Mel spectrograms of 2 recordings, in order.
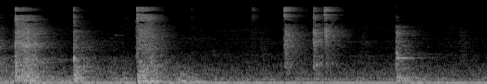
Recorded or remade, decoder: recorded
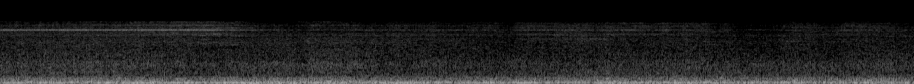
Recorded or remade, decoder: remade, vocoder, WaveNeXt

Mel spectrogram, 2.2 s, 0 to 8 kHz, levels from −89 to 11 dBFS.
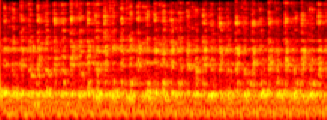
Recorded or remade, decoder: recorded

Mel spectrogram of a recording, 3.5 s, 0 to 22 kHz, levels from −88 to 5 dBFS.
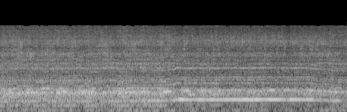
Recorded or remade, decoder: recorded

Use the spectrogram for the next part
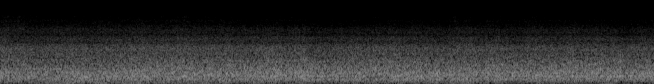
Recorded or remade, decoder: recorded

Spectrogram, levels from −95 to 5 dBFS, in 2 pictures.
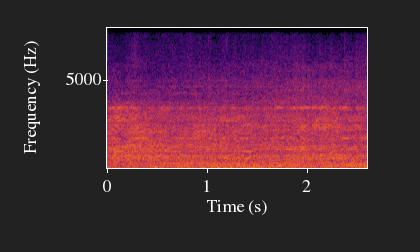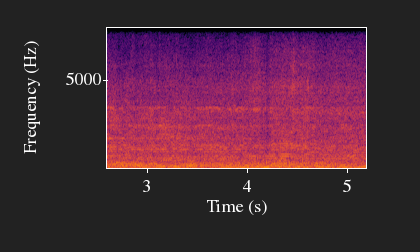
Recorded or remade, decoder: remade, autoencoder, DAC-VAE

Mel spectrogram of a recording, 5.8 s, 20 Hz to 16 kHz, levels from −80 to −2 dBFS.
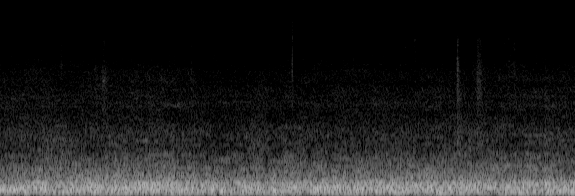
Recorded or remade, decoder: remade, codec, SNAC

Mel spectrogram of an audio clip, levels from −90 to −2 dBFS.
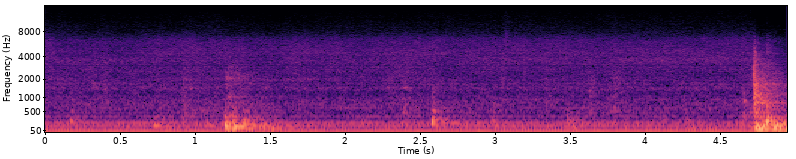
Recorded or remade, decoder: remade, autoencoder, DAC-VAE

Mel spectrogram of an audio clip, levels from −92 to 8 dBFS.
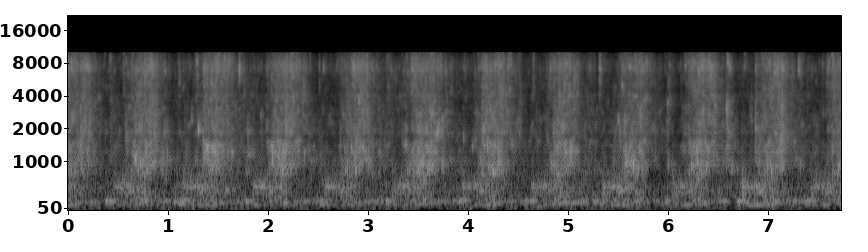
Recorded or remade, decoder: remade, vocoder, Vocos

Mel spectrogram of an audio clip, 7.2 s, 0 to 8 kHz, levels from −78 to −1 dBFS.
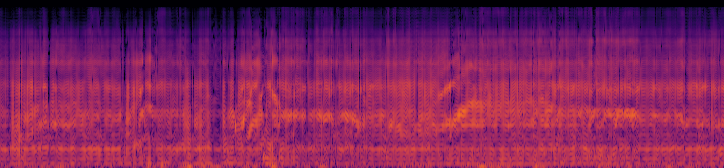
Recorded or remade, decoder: remade, vocoder, BigVGAN v2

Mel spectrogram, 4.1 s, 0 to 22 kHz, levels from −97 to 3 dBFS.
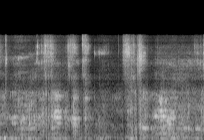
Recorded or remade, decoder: remade, codec, SNAC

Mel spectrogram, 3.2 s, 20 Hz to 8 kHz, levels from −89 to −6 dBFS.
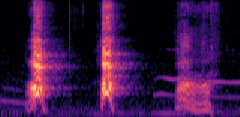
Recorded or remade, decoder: recorded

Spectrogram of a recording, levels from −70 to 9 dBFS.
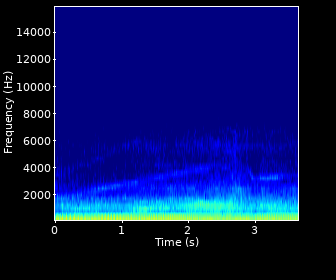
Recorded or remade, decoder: remade, vocoder, BigVGAN v2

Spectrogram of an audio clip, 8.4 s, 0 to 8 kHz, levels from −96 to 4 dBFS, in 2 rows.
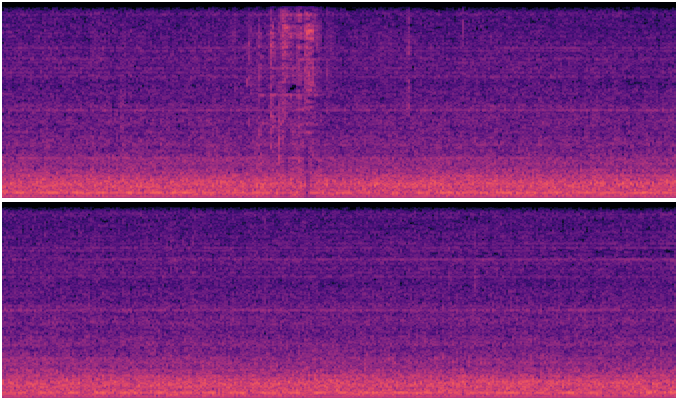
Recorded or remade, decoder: recorded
